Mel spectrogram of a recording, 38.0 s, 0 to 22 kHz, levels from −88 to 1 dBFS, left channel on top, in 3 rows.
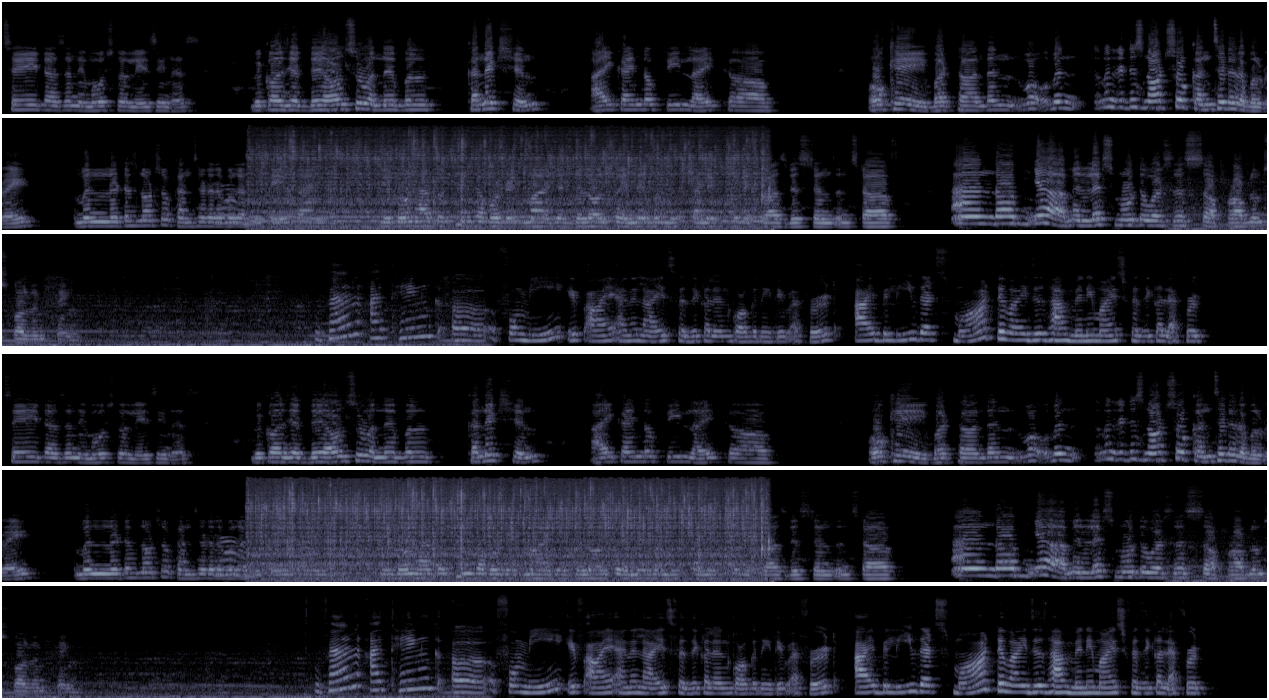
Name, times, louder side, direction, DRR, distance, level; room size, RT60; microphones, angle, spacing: voice 1, 0.1-1.9 2.5-4.3 4.7-5.4 5.9-7.7 8.7-12.9 13.4-15.9 16.4-21.5 22.1-26.1, left 1 dB, 35° left, 0.5 m, -46 dB
voice 2, 14.8-15.2 28.4-37.3, right 2 dB, 30° right, 0.4 m, -46 dB
sound 1, 15.1-20.3, right 5 dB, 65° right, 0.7 m, -44 dB
Bus, 24.2-30.2, left 1 dB, 85° left, 0.6 m, -57 dB
3.4 x 2.1 x 2.5 m
head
